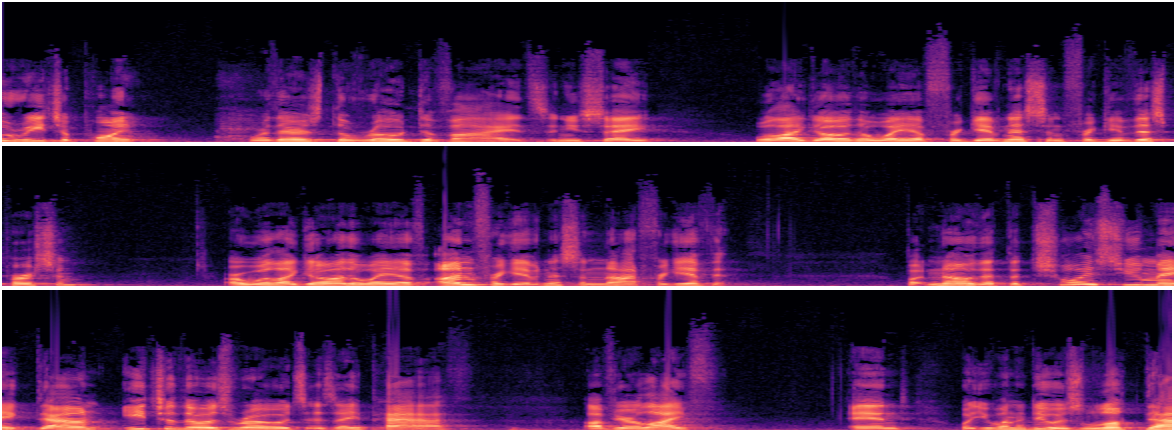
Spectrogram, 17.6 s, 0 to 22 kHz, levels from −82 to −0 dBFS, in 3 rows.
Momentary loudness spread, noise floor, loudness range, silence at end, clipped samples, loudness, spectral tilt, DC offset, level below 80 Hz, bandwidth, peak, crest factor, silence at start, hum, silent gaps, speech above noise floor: 10 LU; -50 dBFS; 3 LU; 0 s; under 0.1%; -17 LUFS; -4 dB/octave; under 0.1%; -58 dBFS; 16 kHz; 0 dBFS; 18 dB; 0 s; none; none; 33 dB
